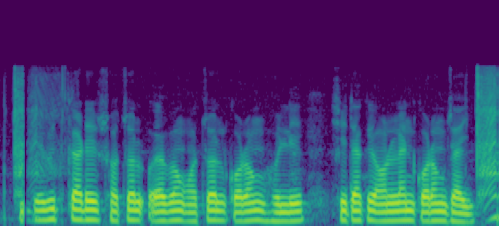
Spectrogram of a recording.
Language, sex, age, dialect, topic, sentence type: Bengali, male, 18-24, Rajbangshi, banking, statement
